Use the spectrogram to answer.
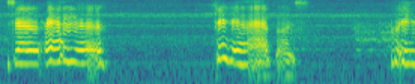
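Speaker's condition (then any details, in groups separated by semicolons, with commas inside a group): Spinal muscular atrophy type 2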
